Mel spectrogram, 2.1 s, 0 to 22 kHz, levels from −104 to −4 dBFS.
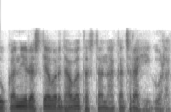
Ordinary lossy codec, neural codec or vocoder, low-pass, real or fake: none; codec, 16 kHz in and 24 kHz out, 1 kbps, XY-Tokenizer; 7.2 kHz; fake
